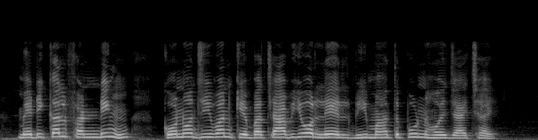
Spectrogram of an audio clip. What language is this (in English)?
Maithili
